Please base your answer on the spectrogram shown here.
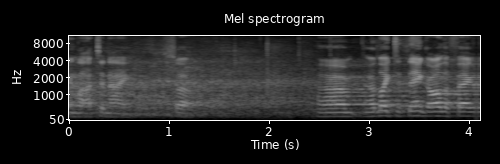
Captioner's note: audience laughing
